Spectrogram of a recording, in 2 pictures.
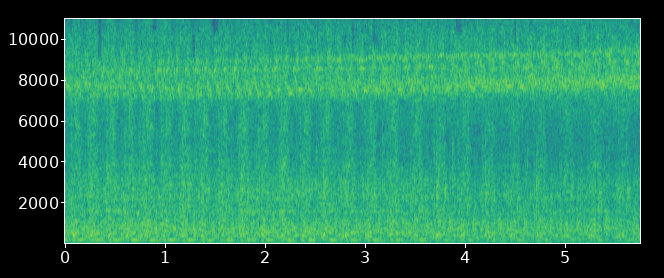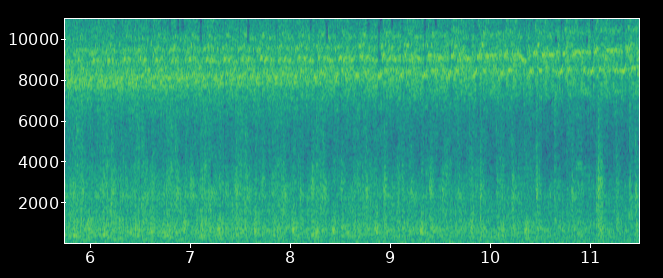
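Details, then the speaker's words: Single-cylinder Lister (Powerline) diesel running rough right from startup, loud clattery uneven firing at about 160 beats a minute, worse even after the fuel system was drained and refilled with fresh fuel. It once ran smooth for the first 30 minutes; owner suspects the injector pump or injector. "Used to start smooth and run rough, and now it pretty much just runs, as you see, pretty rough right from the get-go."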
